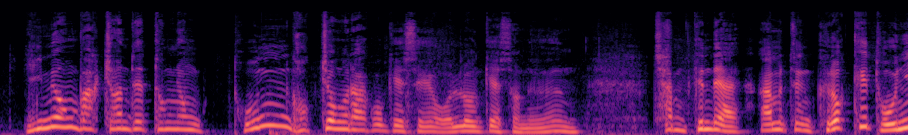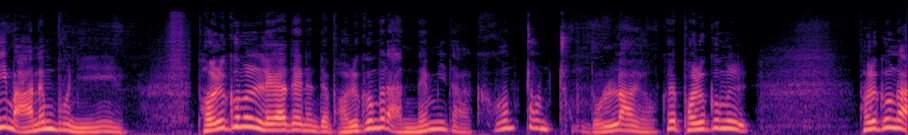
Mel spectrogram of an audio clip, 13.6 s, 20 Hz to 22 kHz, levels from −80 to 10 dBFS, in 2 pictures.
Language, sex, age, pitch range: Korean, male, 40-59, 140-205 Hz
